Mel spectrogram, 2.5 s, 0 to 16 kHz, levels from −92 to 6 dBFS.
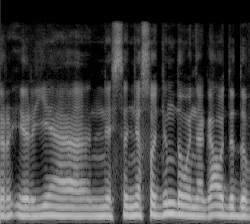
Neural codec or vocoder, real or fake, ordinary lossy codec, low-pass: codec, 24 kHz, 3.1 kbps, DualCodec; fake; MP3, 96 kbps; 10.8 kHz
